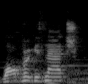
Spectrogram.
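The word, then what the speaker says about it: Walpurgisnacht: Every now and then, here in Limbus Company, there is an event called a Walpurgis Night, or Walpurgis Natch, however you want to pronounce it.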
